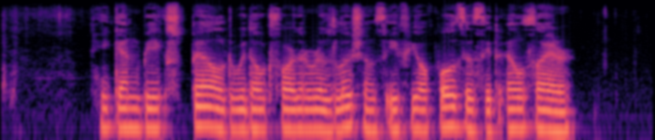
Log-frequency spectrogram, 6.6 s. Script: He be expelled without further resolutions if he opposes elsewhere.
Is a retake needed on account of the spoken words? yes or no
yes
